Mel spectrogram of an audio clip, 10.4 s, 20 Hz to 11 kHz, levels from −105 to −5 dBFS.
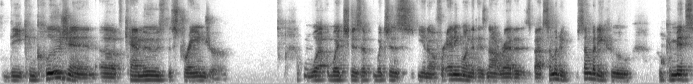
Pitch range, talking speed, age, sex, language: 110-140 Hz, 155 wpm, 30-49, male, English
